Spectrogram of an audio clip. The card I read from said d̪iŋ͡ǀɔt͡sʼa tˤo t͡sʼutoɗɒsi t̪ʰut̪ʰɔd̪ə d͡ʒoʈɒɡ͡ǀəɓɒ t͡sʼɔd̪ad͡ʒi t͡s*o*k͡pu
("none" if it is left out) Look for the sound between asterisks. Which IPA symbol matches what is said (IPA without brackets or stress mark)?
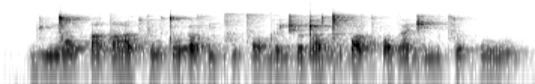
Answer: o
